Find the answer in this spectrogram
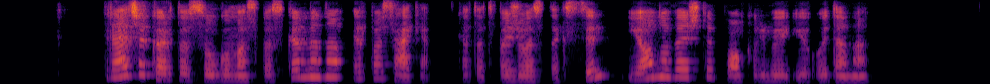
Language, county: Lithuanian, Vilnius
